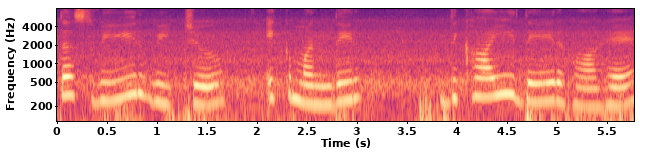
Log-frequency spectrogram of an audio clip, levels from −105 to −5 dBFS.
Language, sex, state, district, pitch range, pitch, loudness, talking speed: Punjabi, female, Punjab, Kapurthala, 225-310 Hz, 255 Hz, -17 LUFS, 85 wpm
